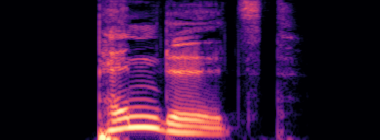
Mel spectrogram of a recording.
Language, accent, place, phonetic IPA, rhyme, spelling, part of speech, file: German, Germany, Berlin, [ˈpɛndl̩st], -ɛndl̩st, pendelst, verb, De-pendelst.ogg
- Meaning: second-person singular present of pendeln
